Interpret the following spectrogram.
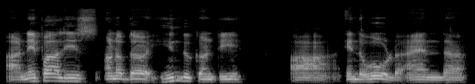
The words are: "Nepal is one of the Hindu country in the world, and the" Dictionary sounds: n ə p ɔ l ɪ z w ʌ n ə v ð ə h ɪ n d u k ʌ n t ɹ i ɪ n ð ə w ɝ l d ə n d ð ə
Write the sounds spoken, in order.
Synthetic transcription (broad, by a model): n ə p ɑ l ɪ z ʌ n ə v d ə h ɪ n d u k ʌ n t ɹ i ɪ n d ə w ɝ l d ə n d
